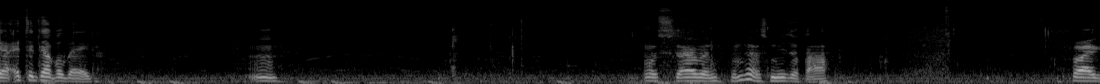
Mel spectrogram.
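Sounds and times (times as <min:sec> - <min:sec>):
faint background music: 0:00.0 - 0:11.0
person chewing: 0:08.5 - 0:10.6.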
